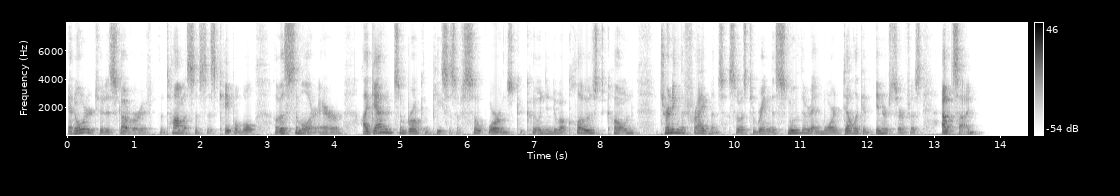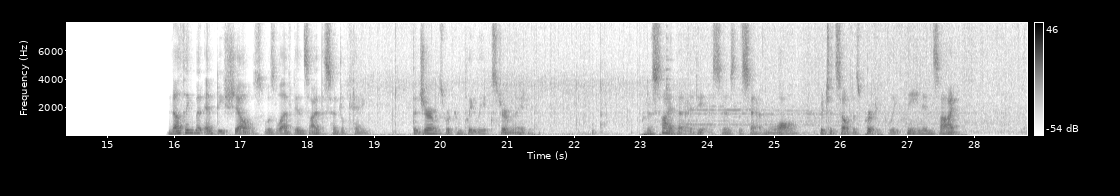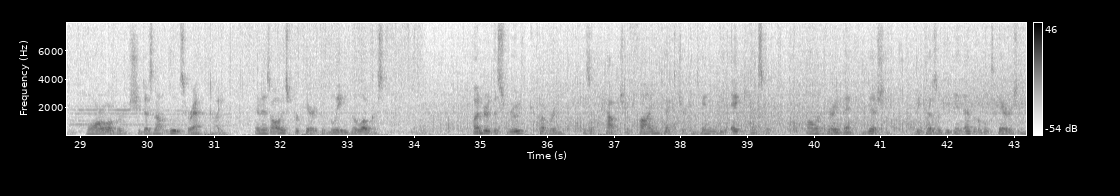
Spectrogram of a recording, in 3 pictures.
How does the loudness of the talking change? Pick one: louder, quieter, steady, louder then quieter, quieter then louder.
steady.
